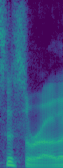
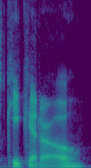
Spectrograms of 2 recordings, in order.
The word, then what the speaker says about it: Cicero: So his name wasn't pronounced Cicero. That's totally wrong. His name was Kikero, but like, don't fucking call him Kikero.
